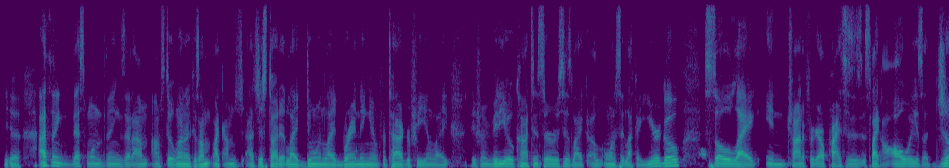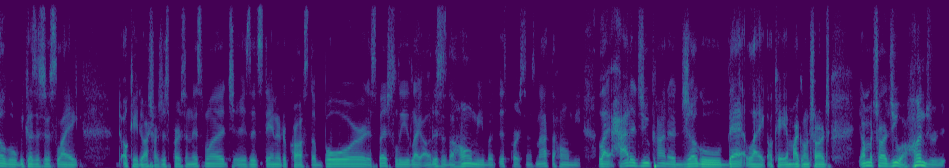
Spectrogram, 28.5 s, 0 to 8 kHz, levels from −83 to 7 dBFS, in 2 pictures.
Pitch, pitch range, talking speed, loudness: 105 Hz, 95-110 Hz, 220 wpm, -35 LUFS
